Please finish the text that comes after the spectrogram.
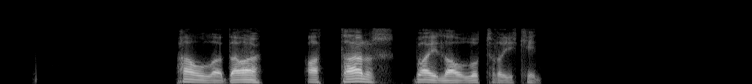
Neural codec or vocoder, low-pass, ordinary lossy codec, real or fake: codec, 16 kHz in and 24 kHz out, 0.6 kbps, FocalCodec, streaming, 4096 codes; 5.4 kHz; none; fake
